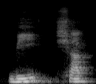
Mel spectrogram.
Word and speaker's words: বিষাক্ত: এর উচ্চারণ কি লিখবো বি কোন স হবে মধ্যস স এর পরিবর্তে সবসময় কি তাহলে সাই লিখবো বি শাক ত বি শাক্ক কয়টা অক্ষর তিনটি অক্ষর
